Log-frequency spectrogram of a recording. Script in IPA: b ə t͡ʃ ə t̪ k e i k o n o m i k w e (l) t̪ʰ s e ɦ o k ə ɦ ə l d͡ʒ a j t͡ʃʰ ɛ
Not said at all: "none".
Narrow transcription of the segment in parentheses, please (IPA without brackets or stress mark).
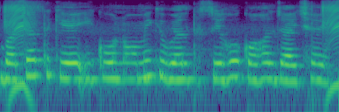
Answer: l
